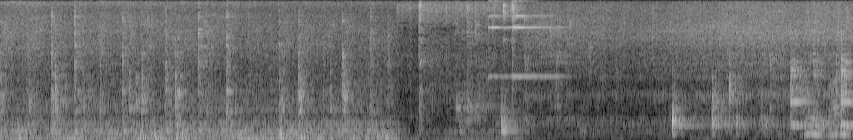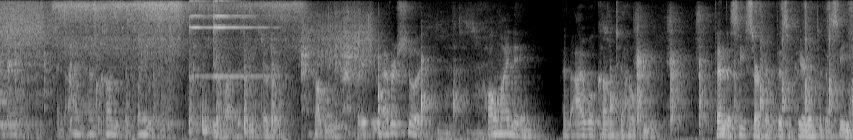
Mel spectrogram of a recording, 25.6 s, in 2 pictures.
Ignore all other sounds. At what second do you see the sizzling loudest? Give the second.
12 s.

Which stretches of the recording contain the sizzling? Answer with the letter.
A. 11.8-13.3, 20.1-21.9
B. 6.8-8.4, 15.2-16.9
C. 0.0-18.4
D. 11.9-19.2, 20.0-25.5
C.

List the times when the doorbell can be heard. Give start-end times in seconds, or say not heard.
6.8-8.4, 15.2-16.9.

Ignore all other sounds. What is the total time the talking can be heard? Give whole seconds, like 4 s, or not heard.
13 s.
